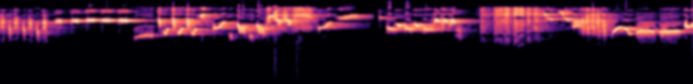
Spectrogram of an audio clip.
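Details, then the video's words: Sikatan londo flycatcher pouring out loud, fast, mixed twitters, scratchy bursts and whistled slurs, nearly continuous apart from one pause; a master recording meant to train songbirds. "Masteran burung Sikatan londo paling yahud"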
